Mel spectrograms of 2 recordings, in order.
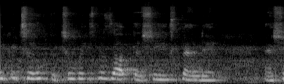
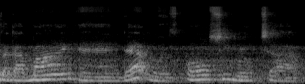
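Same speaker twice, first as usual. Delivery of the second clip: ordinary talk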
